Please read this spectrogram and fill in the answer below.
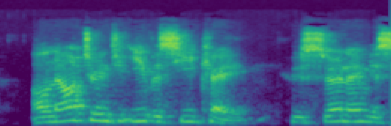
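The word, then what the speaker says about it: Szekely: posthumously in 2019 i'll now turn to eva ck whose surname is spelled s-z-e-k-e-l-y c k was 17 in the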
